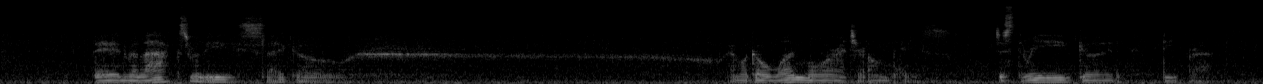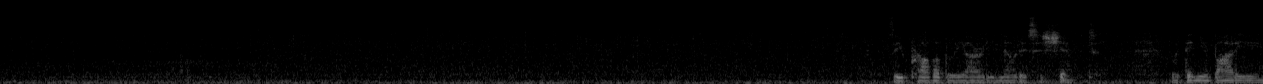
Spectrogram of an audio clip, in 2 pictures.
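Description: A young man speaks calmly and slowly into a nearby microphone, with long pauses.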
